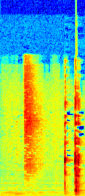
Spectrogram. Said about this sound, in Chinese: 一阵乒乒乓乓的金属敲击，取代了他一向安安静静的作息。我终于按耐不住起身查看，却在开门后闻到了一阵食物的香气。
